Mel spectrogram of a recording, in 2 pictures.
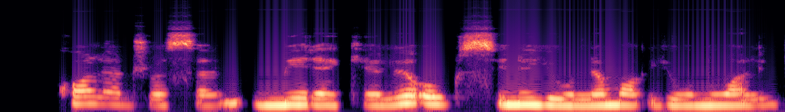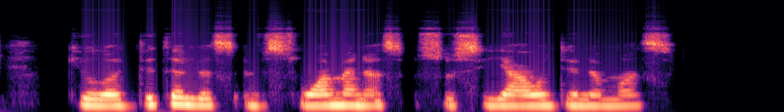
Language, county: Lithuanian, Vilnius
